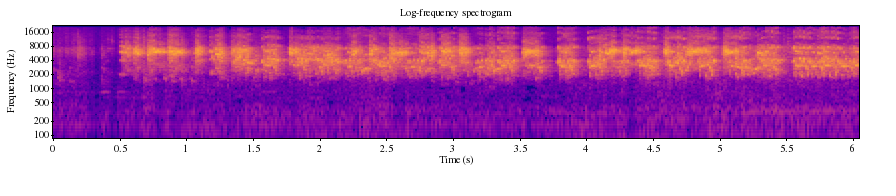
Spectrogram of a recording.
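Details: Budgerigars chattering continuously: dense, high, scratchy warbling with quick twittering notes, hardly pausing for six seconds.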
